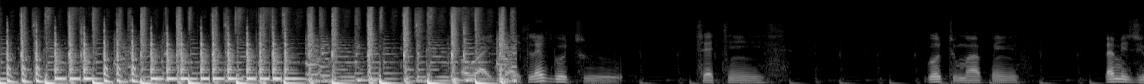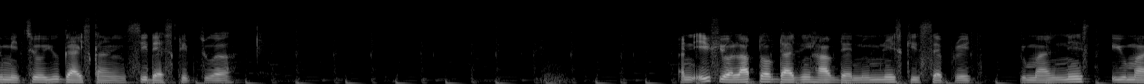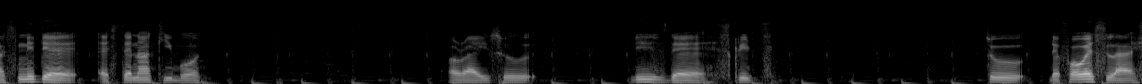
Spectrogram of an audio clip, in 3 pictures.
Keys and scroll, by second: 0.0 KP_2, 0.6 KP_5, 2.2 KP_5.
